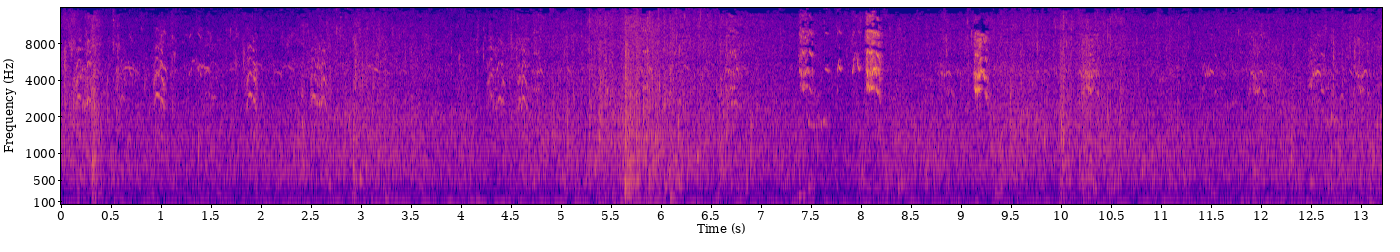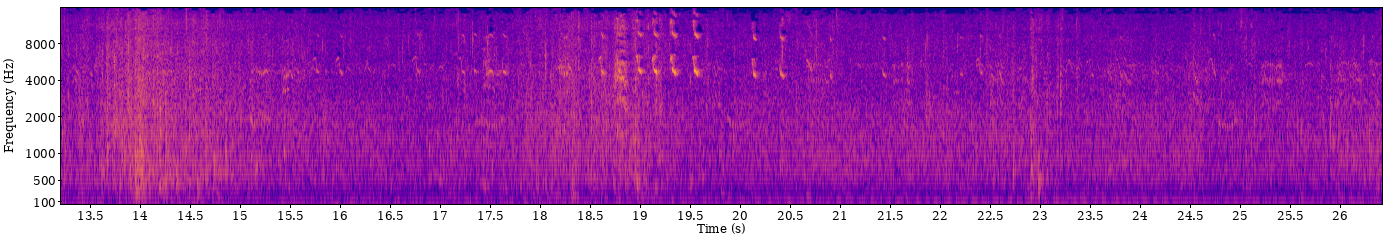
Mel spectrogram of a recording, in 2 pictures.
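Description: Outdoor ambience: a steady hiss with scattered bird calls, including a few quick runs of sharp calls, the loudest run about three quarters of the way through.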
